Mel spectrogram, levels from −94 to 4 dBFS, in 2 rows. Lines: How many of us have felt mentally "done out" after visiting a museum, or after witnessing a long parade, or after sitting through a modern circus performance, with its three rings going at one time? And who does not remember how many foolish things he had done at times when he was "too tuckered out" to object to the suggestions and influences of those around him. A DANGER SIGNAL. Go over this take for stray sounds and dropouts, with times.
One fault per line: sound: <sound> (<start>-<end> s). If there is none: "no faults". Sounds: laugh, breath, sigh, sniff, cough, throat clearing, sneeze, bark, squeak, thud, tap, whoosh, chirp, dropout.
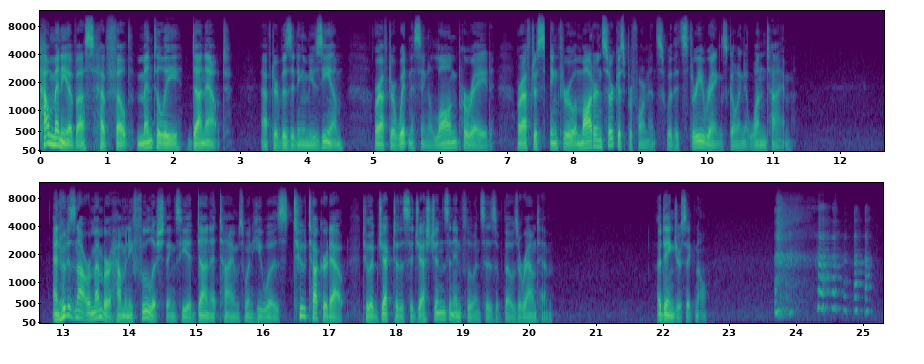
sound: dropout (7.6-7.7 s)
sound: laugh (23.7-25.2 s)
